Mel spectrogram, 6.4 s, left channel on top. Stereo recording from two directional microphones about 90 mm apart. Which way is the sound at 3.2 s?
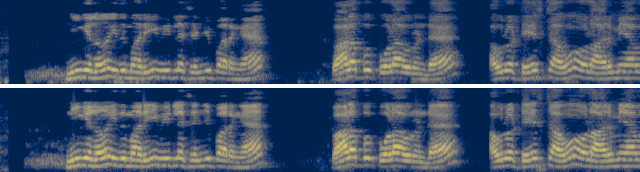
50° right (ahead or behind).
